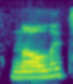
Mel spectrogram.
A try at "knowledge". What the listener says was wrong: It's kind of that short O, but everything else sounded great.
